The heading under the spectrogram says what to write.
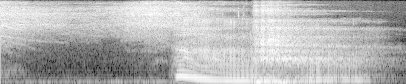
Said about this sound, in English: Deep breaths in through your nose, out through your mouth. Oh, that feels good.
